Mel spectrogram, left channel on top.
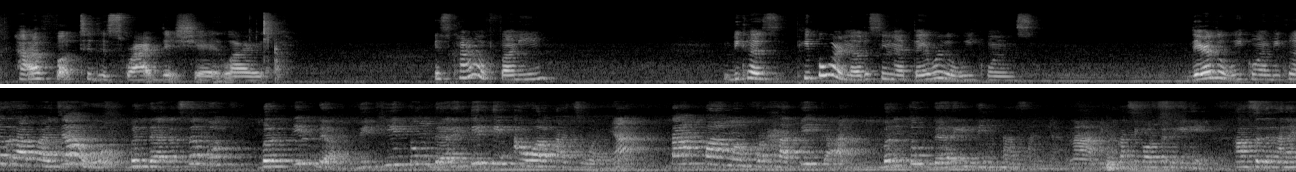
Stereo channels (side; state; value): both; different; correlation 0.00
